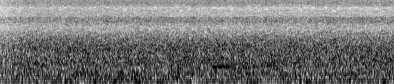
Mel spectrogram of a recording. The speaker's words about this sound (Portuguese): Água fresca e de boa qualidade, que jorra das comportas abertas em direção ao Mar da Galileia.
